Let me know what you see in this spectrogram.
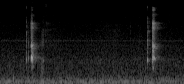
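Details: Two sharp, brief hiccup sounds about two and a half seconds apart over quiet room noise, from a person at home: ordinary hiccups.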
